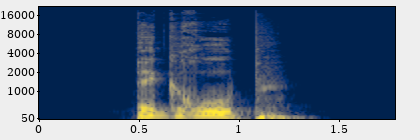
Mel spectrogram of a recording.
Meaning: first/third-person singular preterite of begraben
- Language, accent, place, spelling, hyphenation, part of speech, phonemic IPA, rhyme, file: German, Germany, Berlin, begrub, be‧grub, verb, /bəˈɡʁuːp/, -uːp, De-begrub.ogg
